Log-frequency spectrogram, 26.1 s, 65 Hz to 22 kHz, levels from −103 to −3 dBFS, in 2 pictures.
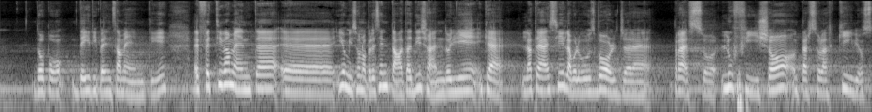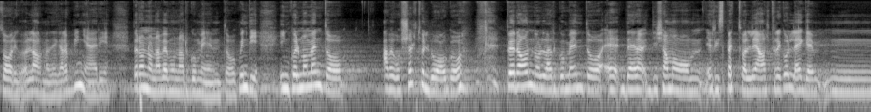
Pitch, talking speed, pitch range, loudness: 200 Hz, 110 wpm, 185-230 Hz, -21 LUFS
